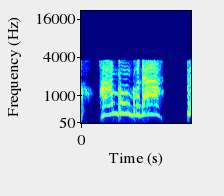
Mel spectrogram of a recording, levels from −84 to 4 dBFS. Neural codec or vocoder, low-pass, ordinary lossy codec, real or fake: codec, 16 kHz, 4.8 kbps, FACodec; 3.6 kHz; none; fake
